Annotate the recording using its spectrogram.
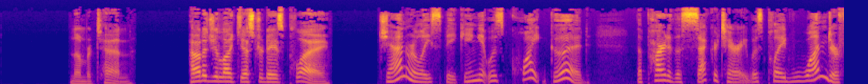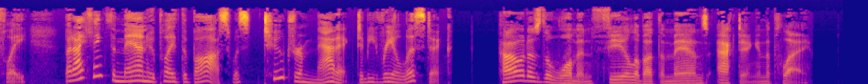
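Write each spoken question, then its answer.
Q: How does the woman feel about the man's acting in the play?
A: She thinks he was too dramatic to be realistic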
